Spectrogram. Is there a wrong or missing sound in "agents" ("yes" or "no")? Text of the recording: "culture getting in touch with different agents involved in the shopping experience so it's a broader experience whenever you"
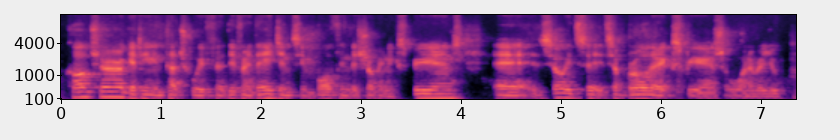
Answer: no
